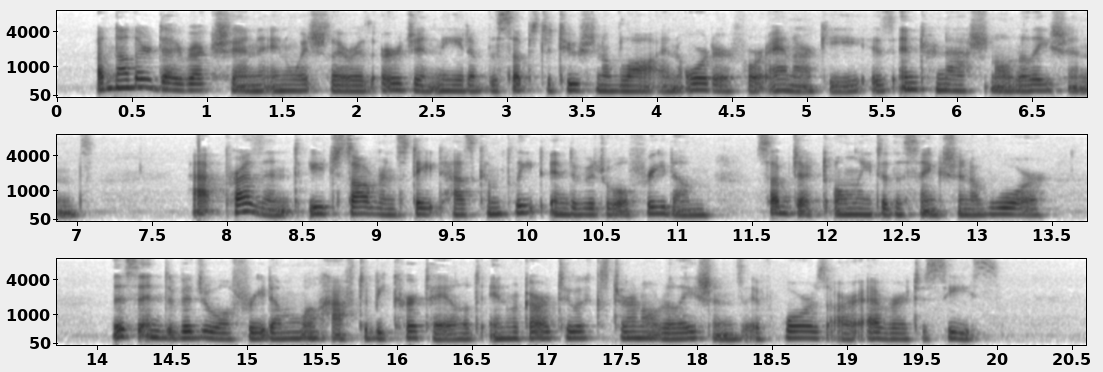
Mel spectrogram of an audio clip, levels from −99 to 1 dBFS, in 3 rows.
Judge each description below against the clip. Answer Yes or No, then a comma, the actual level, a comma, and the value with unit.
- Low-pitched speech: No, medium, 165 Hz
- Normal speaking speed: Yes, average, 160 wpm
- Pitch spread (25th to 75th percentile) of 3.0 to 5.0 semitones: No, narrow, 2.5 semitones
